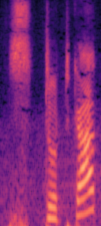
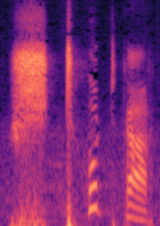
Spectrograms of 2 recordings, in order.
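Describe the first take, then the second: First: The word begins with a plain s sound. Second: The word begins with an sh sound. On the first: The speaker calls it wrong. "no es Stuttgart" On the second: The speaker calls it right. "es Stuttgart"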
